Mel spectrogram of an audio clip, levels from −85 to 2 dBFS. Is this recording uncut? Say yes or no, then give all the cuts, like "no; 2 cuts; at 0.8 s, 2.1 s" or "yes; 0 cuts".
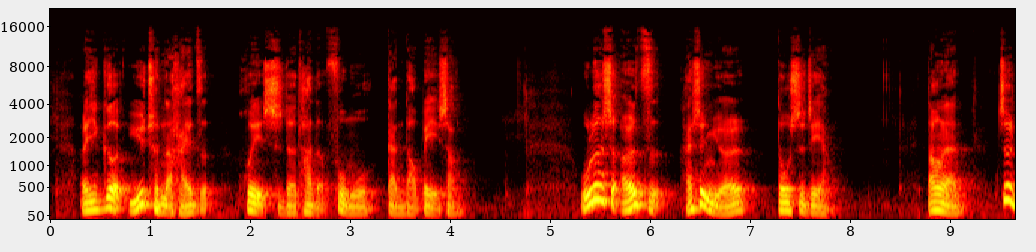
yes; 0 cuts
